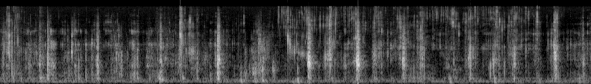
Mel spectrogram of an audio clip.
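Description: Gloved hands squish and tear saucy meat close by.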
